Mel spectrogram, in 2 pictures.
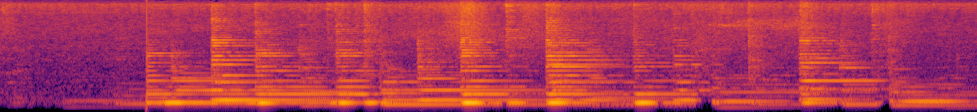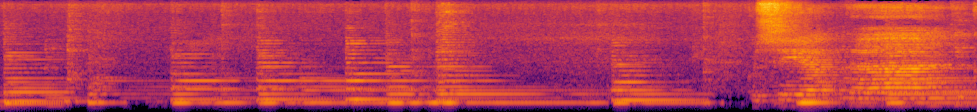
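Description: Acoustic guitar playing a slow song introduction, picked notes and chords starting about a second and a half in. A man's voice begins singing near the end.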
